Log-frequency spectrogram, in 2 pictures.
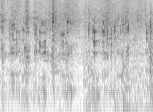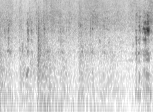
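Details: Pigs kept at a Japanese pig farm grunting together, rough low snorts overlapping without pause, a few brief higher squeaks rising above the herd's steady murmur.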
